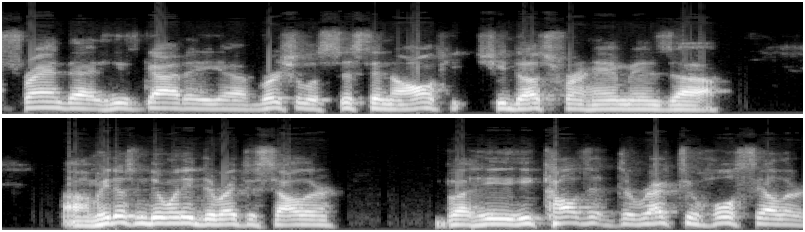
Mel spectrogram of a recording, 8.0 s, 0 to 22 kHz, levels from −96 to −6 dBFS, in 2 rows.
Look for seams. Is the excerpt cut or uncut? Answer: uncut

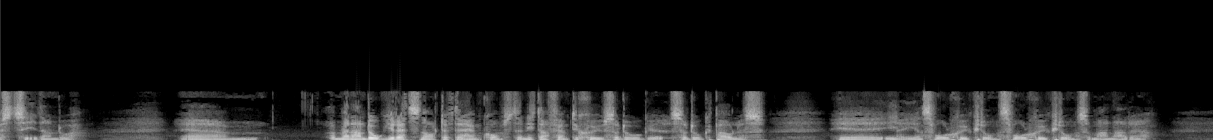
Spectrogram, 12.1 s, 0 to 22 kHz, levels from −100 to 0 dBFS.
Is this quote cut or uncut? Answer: cut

